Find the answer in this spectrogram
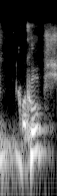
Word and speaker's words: Kubsch: Am I pronouncing that correctly? Yes, Kubsch? It's Kubsch.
